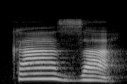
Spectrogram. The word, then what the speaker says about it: casa: Casa também está entre vogais, ó, mas busca, ó, o som de Z. Casa.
